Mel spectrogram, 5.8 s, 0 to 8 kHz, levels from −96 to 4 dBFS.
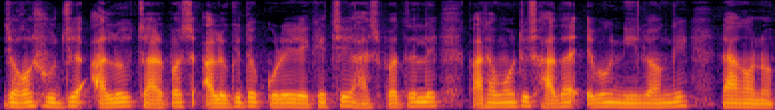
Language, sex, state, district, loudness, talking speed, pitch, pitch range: Bengali, male, West Bengal, Alipurduar, -19 LUFS, 135 wpm, 105 Hz, 100-115 Hz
